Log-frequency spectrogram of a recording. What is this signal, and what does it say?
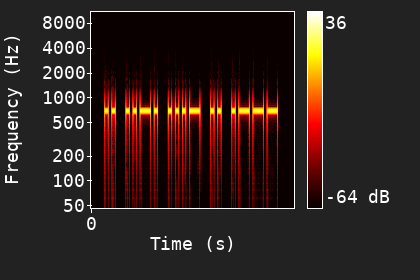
Morse code, heard as a keyed tone, about 17 wpm, 700 Hz. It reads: IFVIJ
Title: Code Groups - 5 Letters - 17wpm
